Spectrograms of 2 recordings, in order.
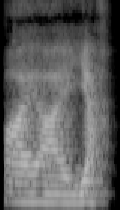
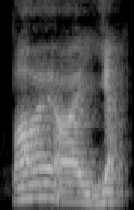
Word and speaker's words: paella: and it is pronounced paella. Okay, paella.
